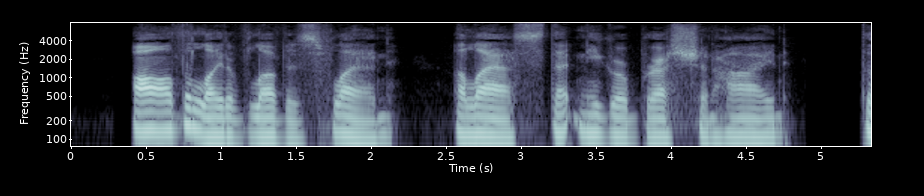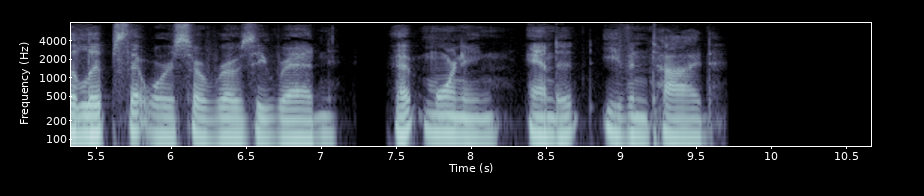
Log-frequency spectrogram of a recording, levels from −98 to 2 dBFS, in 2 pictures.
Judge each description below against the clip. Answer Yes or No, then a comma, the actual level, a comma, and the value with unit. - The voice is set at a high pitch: No, low, 110 Hz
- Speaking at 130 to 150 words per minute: Yes, average, 145 wpm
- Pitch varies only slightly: Yes, narrow, 2.0 semitones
